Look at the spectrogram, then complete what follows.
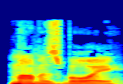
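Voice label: "mama's boy", American English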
